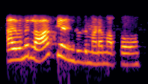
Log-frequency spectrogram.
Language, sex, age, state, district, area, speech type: Tamil, female, 30-45, Tamil Nadu, Tiruvallur, urban, conversation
